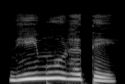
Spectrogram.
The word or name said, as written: ಧೀಮೂಢತೆ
